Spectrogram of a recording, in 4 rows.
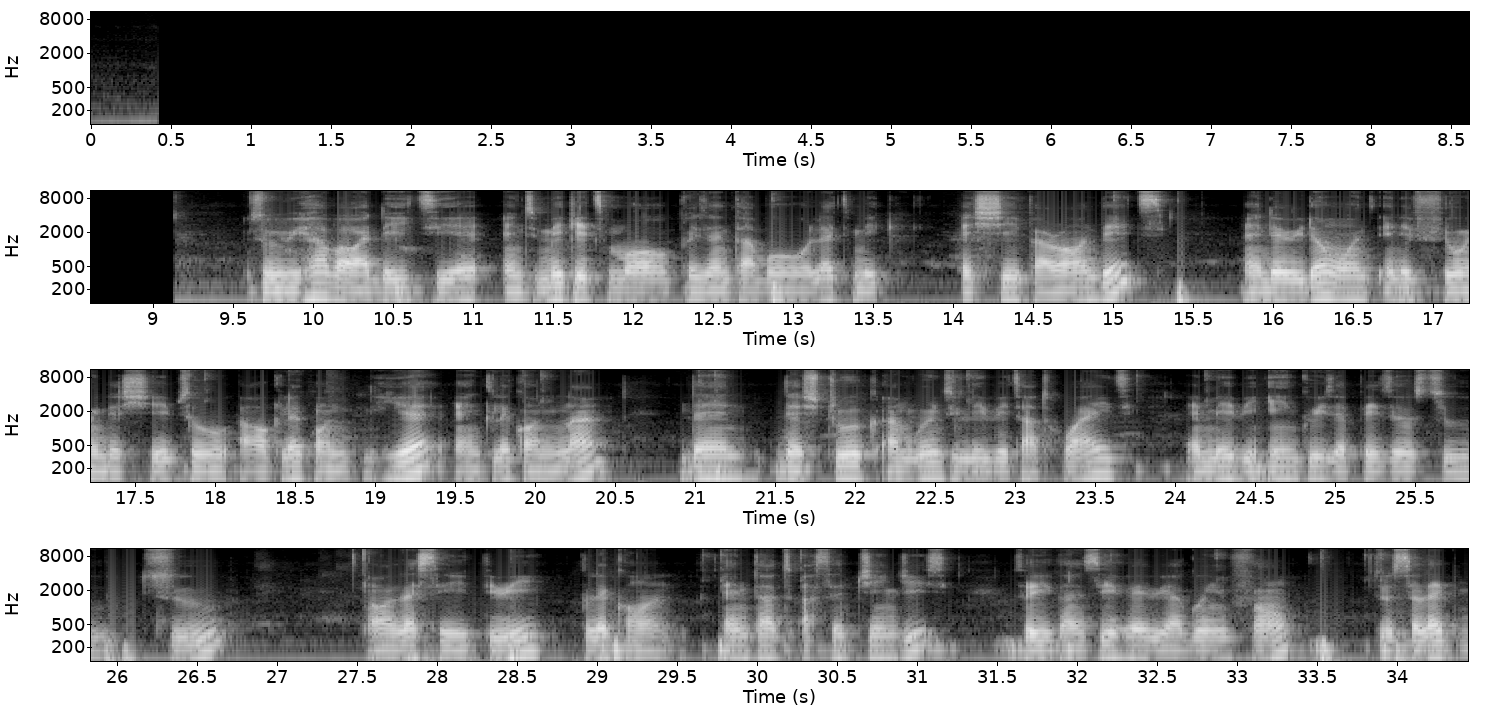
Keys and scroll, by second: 1.0 ctrl+a, 1.0 ctrl+KP_1, 1.1 ctrl+Return, 1.7 Return, 2.4 KP_2, 3.0 Return, 3.4 shift+t, 5.2 KP_6, 5.3 Return, 5.6 alt+Up, 5.8 alt+Up, 6.4 KP_5, 6.5 Return, 26.0 KP_2, 27.8 Up, 28.2 Return.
